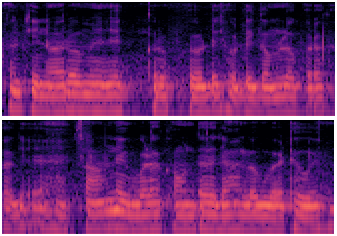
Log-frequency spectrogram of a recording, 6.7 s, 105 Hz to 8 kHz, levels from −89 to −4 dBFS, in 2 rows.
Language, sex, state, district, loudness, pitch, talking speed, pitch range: Hindi, male, Goa, North and South Goa, -39 LUFS, 115 Hz, 160 wpm, 110-115 Hz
